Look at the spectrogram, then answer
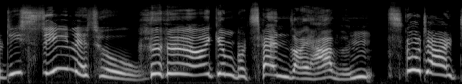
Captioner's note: Danny laughing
